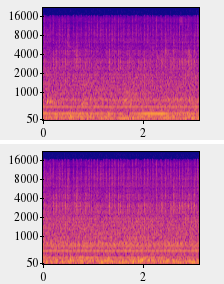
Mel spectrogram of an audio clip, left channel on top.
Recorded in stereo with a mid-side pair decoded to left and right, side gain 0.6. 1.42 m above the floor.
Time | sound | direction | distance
0.0 | a fan | 20° right | 1.4 m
